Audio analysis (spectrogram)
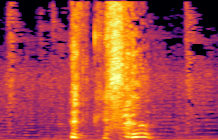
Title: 【自用無烤】sneeze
